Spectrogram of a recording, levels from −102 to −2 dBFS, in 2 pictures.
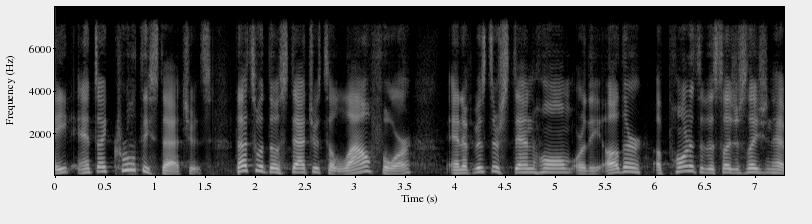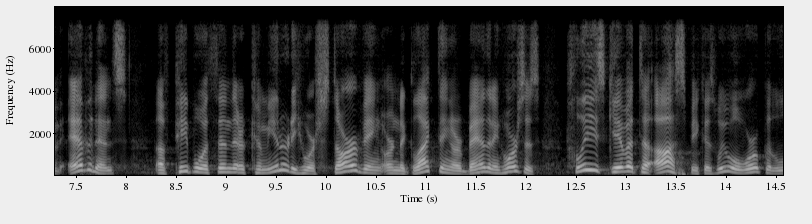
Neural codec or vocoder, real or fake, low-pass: codec, 24 kHz, 3.1 kbps, DualCodec; fake; 7.2 kHz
